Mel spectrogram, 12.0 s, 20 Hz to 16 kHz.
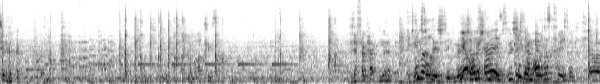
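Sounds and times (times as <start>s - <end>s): arcade music: 0.1s - 6.5s
slot machine clicks: 2.4s - 4.6s.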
